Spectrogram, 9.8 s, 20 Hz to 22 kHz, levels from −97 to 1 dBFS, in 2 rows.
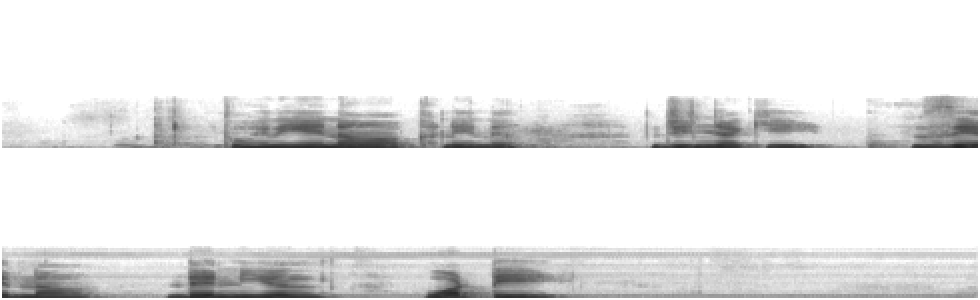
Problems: background sounds at intervals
